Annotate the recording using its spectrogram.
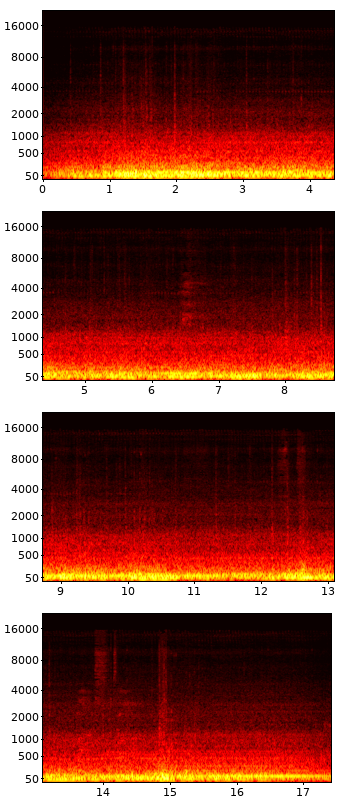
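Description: Steady low rumble of a car's engine and tyres on the road, heard from inside the cabin, with a few faint ticks.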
